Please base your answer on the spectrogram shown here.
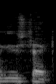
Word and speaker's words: Juszczyk: made special by for tayor by uh Christian yek spell it with me now why you s Zu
